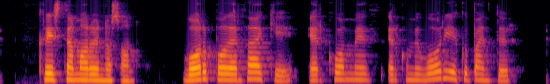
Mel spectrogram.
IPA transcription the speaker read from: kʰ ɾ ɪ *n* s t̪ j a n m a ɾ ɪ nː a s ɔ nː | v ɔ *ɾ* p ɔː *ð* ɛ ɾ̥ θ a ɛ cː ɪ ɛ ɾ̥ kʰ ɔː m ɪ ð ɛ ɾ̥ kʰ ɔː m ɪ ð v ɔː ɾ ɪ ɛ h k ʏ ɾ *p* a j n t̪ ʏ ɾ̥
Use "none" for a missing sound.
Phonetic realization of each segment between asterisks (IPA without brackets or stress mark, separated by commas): none, ɾ, ð, p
